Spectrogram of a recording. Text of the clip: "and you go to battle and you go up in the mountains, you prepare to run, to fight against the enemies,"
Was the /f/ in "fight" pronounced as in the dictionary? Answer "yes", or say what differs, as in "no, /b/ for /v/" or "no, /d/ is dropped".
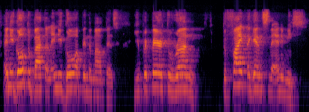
yes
